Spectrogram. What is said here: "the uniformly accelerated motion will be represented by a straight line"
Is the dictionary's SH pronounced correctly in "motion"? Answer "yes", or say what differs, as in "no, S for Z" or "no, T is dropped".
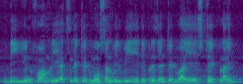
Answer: no, S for SH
